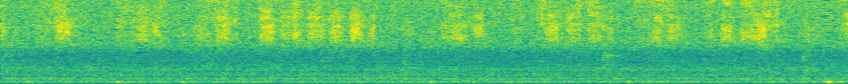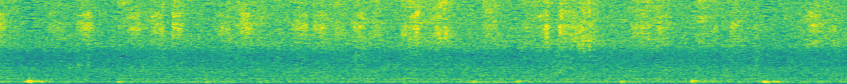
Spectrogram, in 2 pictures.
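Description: Whiteboard marker writing on a whiteboard: a faint, steady scratching of the tip across the board. A few short, sharper strokes stand out about four seconds in and again near the end.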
